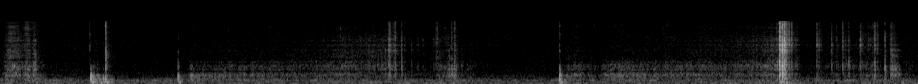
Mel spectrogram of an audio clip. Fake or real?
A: real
